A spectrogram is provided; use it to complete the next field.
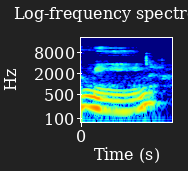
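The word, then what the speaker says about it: μ: highest point is the mean we're going to use a lowercase Greek letter mu for the mean me that's how you say it and we're going to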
